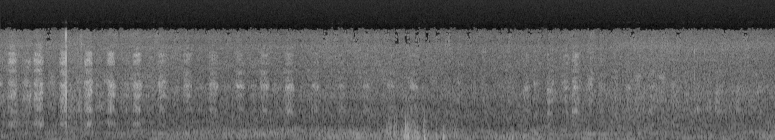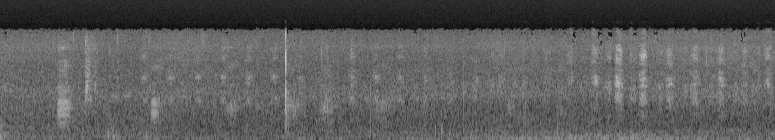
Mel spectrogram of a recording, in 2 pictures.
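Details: Two English Bulldogs, Spike and Molly, playing together and biting their owner; low snorting and panting grunts run throughout with a few short sharper yips and clicks scattered across the recording.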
